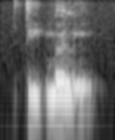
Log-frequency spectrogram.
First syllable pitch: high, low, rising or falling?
low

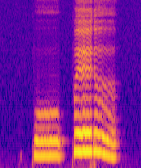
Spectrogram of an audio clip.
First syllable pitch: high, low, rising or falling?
low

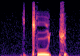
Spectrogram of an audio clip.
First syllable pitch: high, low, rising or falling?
low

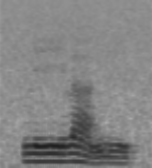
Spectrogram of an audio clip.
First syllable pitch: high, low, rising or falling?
high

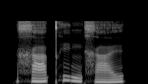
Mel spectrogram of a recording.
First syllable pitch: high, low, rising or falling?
rising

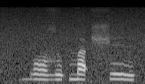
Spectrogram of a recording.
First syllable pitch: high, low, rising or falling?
falling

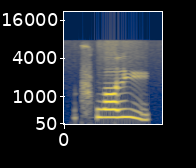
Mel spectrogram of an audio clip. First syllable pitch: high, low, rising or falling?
high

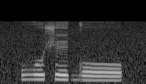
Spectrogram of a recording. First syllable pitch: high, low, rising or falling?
high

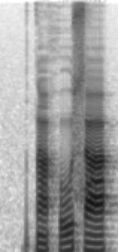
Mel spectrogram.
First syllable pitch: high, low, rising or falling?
low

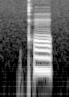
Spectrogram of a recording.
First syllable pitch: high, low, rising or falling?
high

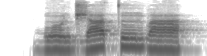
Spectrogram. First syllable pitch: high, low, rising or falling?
low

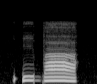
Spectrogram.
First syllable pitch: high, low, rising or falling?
high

